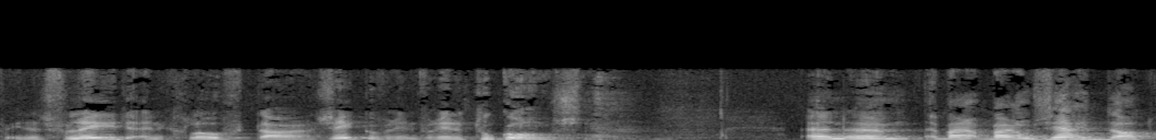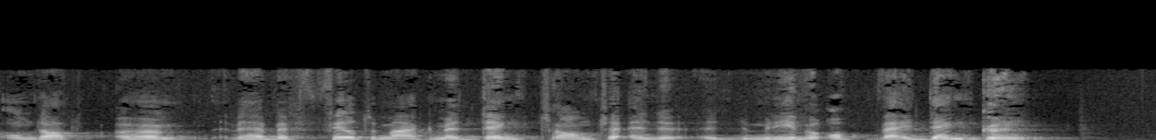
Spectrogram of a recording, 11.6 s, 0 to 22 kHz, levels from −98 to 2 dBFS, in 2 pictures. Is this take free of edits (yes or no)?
yes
